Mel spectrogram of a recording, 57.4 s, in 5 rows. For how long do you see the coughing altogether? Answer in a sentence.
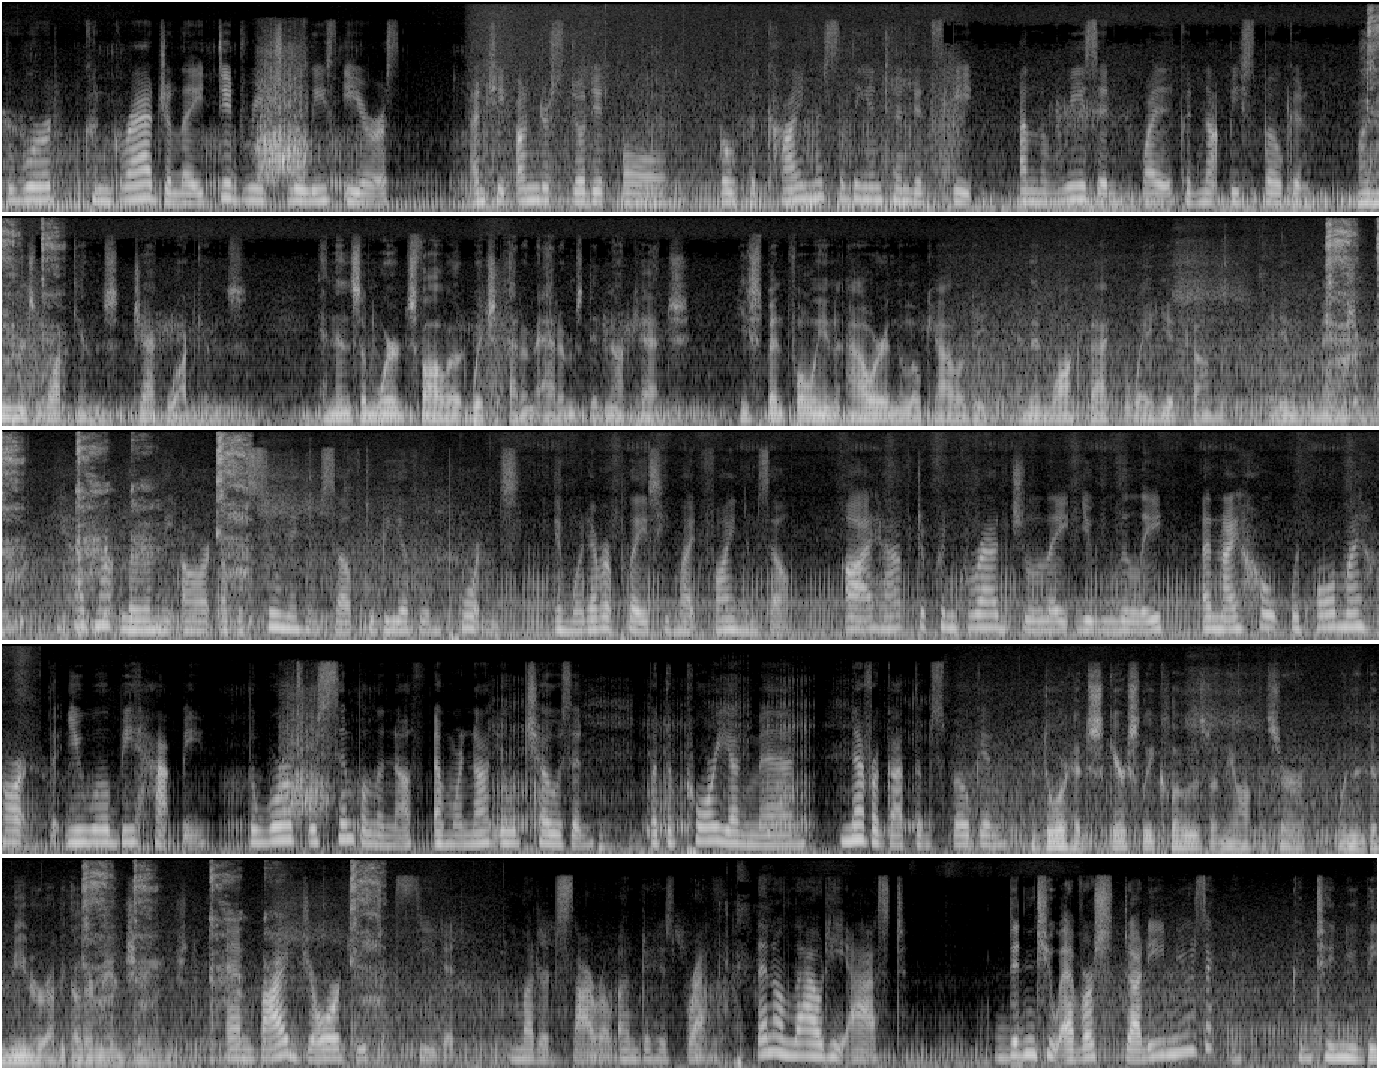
The coughing can be heard for 6 seconds in total.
